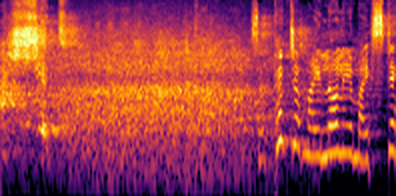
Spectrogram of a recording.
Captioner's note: audience laughs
